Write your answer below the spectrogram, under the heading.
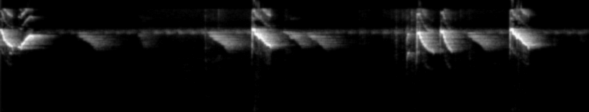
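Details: White-eye ngiriwik calls meant to prompt caged white-eyes to sing. Sparse bright bursts of high downslurred chirps separated by quiet stretches holding faint, soft, drawn-out notes.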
